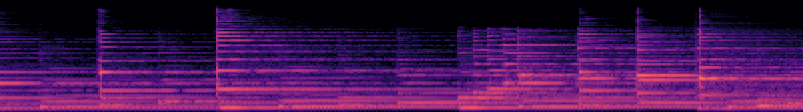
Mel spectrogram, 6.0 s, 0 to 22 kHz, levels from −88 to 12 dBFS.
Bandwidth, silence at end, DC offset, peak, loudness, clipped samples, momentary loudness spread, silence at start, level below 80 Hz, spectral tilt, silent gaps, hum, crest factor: 16 kHz; 0 s; under 0.1%; -10 dBFS; -28 LUFS; under 0.1%; 10 LU; 0 s; -84 dBFS; -4 dB/octave; none; none; 18 dB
